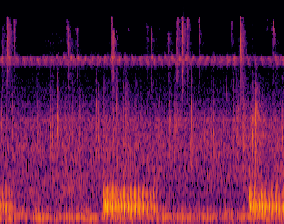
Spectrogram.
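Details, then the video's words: Steady throaty purring from a cat by a crackling fireplace, louder buzzing waves rising roughly every two seconds and fading back to a low continuous rumble. "Purring Cat"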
